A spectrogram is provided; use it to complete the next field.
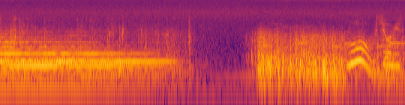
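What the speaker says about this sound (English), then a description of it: "sure is stormy" Sustained organ-like tones fade out and give way to a loud, noisy wash of storm rumble and rain, with a voice speaking over the storm.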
